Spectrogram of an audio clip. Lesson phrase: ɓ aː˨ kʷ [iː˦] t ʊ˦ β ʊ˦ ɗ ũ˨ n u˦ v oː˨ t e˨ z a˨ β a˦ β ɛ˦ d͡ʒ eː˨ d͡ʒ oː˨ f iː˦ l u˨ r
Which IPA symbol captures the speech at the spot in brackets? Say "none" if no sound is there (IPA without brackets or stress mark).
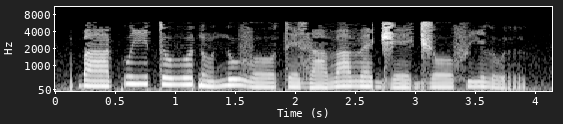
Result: iː˦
